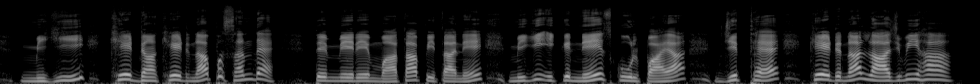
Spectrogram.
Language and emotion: Dogri, happy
